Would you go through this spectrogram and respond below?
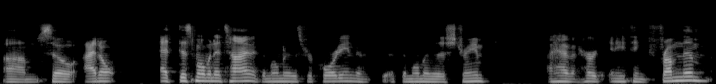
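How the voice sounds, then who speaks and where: A man with a stuffy, congested voice gives a loose, halting recap as league organizer, with many ums. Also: medium pitch, a bit bright. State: congested, coming down with a cold. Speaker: league organizer and team player. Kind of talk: casual spoken recap.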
